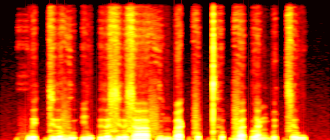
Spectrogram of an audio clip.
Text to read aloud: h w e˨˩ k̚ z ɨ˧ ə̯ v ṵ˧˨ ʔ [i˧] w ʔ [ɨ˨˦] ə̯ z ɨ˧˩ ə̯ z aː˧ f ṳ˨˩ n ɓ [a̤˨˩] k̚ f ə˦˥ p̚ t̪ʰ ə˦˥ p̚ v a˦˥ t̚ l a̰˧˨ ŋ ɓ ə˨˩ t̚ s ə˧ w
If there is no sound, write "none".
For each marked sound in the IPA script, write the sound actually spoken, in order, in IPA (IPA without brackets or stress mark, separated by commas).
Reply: i˧, ɨ˨˦, a˦˥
